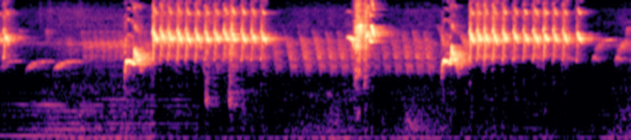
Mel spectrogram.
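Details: Cungkok, or ashy tailorbird, singing bursts for tutoring young shamas: a soft whistle, then rapid high trills in three bouts separated by short pauses, each bout of quick, evenly pulsed notes.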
